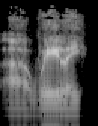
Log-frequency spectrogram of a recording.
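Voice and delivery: usual speaking voice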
